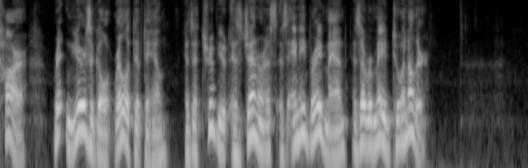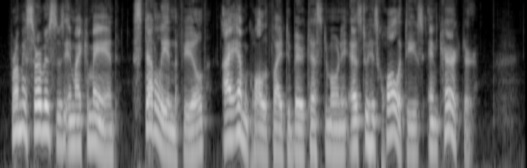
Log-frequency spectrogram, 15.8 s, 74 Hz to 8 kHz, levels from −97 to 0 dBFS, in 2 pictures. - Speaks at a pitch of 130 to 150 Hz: Yes, low, 135 Hz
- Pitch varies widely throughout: Yes, wide, 6.0 semitones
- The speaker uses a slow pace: No, average, 165 wpm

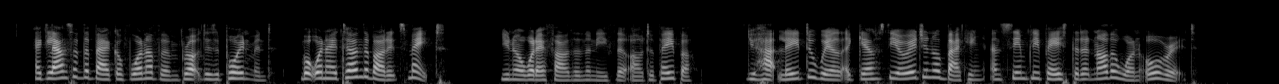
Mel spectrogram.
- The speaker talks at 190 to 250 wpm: Yes, average, 200 wpm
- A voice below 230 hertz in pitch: No, high, 245 Hz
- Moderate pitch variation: Yes, average, 4.2 semitones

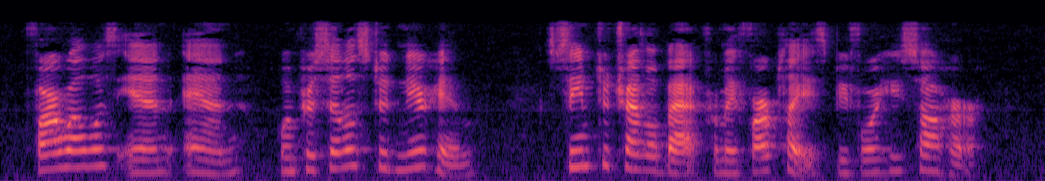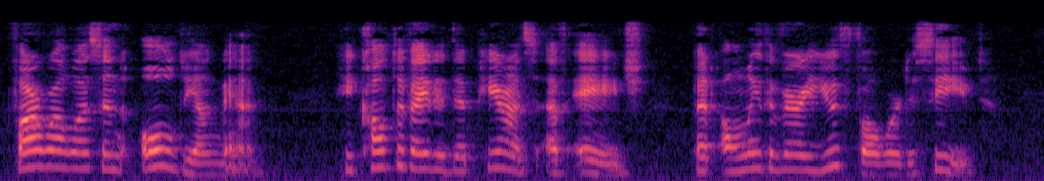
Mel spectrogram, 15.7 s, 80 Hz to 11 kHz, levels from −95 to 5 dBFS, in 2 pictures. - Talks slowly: No, average, 155 wpm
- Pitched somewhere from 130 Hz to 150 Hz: No, high, 230 Hz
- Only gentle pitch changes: No, average, 4.6 semitones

